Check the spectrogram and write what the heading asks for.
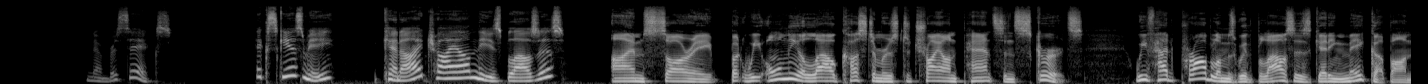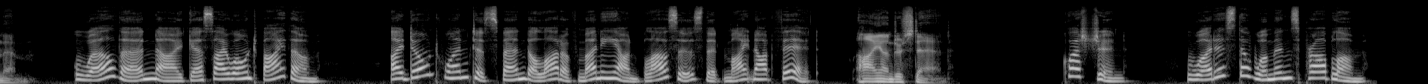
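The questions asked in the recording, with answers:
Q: What is the woman's problem?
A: She can't try on the blouses.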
